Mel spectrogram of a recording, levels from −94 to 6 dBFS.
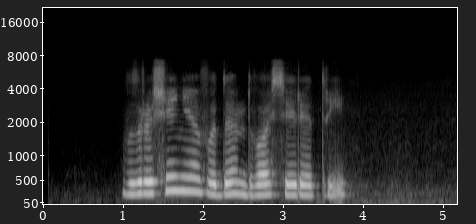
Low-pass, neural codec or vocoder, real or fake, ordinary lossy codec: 7.2 kHz; codec, 16 kHz in and 24 kHz out, 1 kbps, XY-Tokenizer; fake; none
